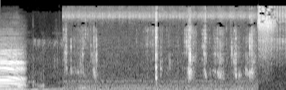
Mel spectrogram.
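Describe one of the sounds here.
A panda crunches and chews bamboo.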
